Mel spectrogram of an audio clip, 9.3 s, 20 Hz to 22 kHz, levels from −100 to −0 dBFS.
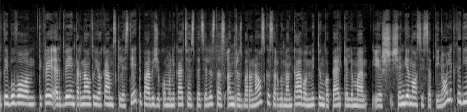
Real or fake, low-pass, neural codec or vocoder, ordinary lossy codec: real; 19.8 kHz; none; MP3, 96 kbps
